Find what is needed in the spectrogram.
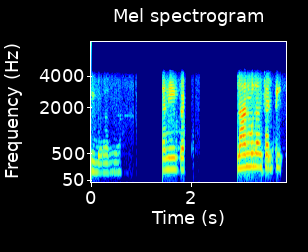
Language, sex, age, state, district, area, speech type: Marathi, male, 18-30, Maharashtra, Nanded, rural, conversation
